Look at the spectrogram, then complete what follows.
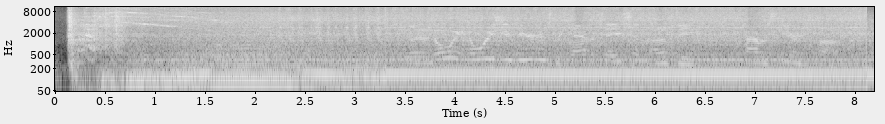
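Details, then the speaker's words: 300zx after a turbo swap, engine idling while the power steering is bled by turning the wheel lock to lock: a loud droning groan from the pump cavitating on air in the fluid, which suddenly quits as the fluid fills. "Basically, as you fill it up, it's going to get noisier, but as it gets closer to being cold, noise will quit. All of a sudden, the power steering noise is gone."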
